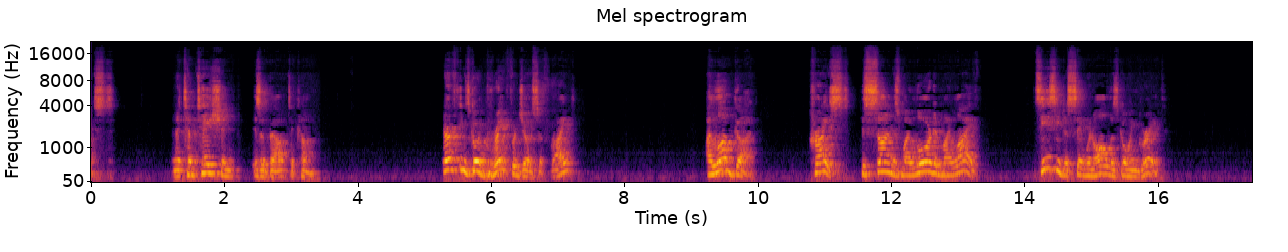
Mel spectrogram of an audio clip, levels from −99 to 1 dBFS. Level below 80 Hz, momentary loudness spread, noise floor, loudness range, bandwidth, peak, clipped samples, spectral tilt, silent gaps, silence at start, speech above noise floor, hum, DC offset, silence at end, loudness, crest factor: -58 dBFS; 14 LU; -68 dBFS; 6 LU; 15 kHz; -6 dBFS; under 0.1%; -4.5 dB/octave; none; 0 s; 45 dB; none; under 0.1%; 1.4 s; -24 LUFS; 20 dB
